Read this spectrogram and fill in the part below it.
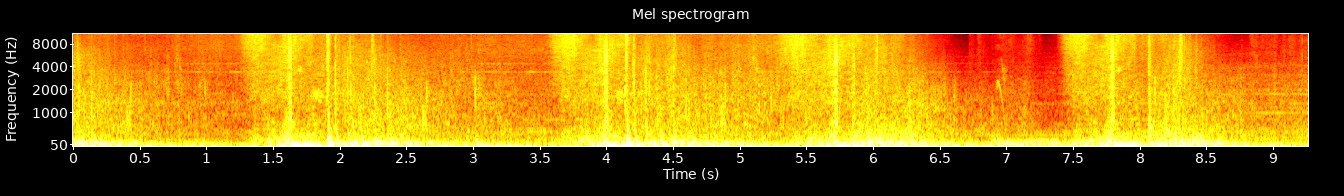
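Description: Confringo spell explosions in the Hogwarts Legacy video game go off as several deep booming blasts at intervals, one roughly every two seconds, with a rumbling tail after each.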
